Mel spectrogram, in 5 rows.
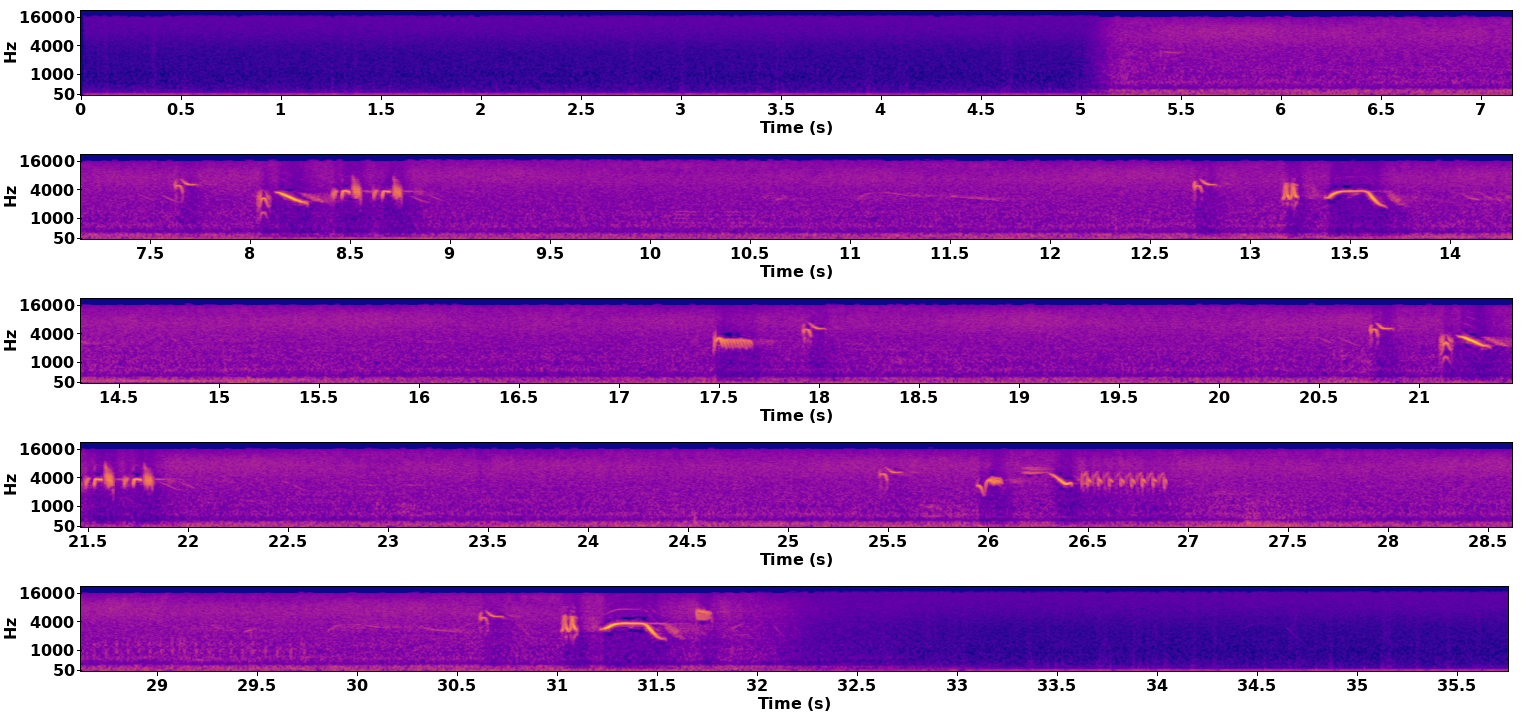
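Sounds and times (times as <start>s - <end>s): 
songbirds singing: 7.3s - 15.1s, 15.9s - 18.7s, 19.8s - 32.7s
green-tailed towhee singing: 7.5s - 9.0s, 10.6s - 11.8s, 12.7s - 14.4s, 17.4s - 18.2s, 20.3s - 22.0s, 25.4s - 27.0s, 29.0s - 32.2s.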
